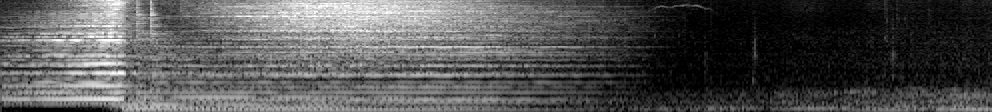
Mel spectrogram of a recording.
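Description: A car drives off from a ski area at dusk, heading back down to the lowlands. Its engine rumbles steadily with a loud low drone and a harmonic whine, swelling as it gets going, then settling to a rougher hum, with no talk.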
